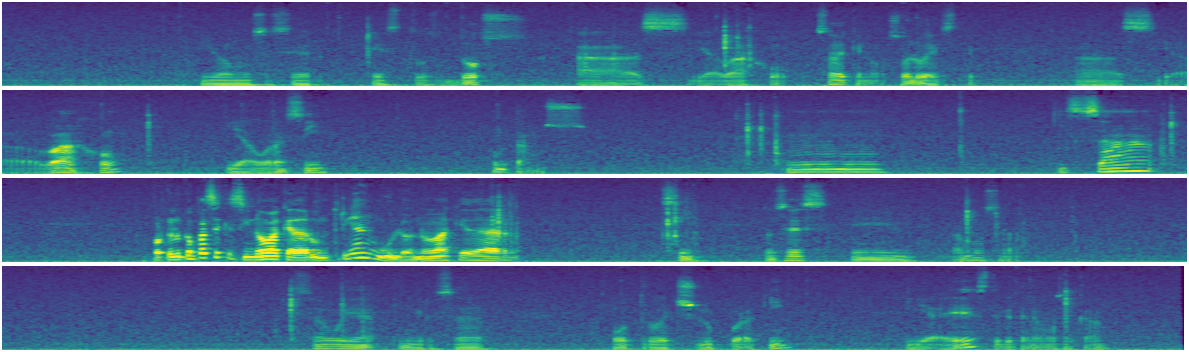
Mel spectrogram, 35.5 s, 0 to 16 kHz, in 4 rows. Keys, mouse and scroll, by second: 0.6 right click, 1.5 shift+right click, 2.4-3.8 drag, 3.7 ctrl+z, 4.9 right click, 6.0-8.0 drag, 8.7 shift+right click, 10.0 click, 12.7 ctrl+z, 15.0-15.6 scroll up 2, 15.9-17.1 shift+drag, 18.3-20.0 drag, 20.0 alt+Tab, 21.2 alt+Tab, 23.4 ctrl+z, 27.4 ctrl+r, 29.4 click, 30.8 click, 32.4 right click, 33.8 shift+right click.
